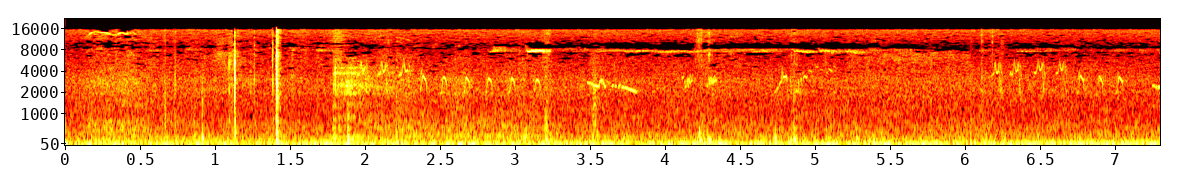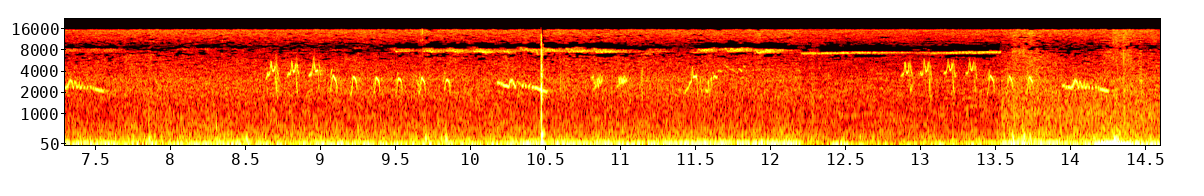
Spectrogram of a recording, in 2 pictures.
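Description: A songbird singing the same short phrase again and again, every couple of seconds: a quick run of high notes ending in a falling slur. Under it a steady low rumble of wind, and a few sharp clicks about a second in and again about ten seconds in.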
